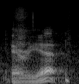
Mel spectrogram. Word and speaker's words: Ariete: So, CBS4's Lisa Petrillo takes us inside, how do I pronounce it? Ariete. Ariete.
